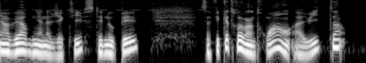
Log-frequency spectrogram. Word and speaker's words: sténopé: Sténopé, alors c'est un nom commun, hein, ça s'écrit, ça se prononce P à la fin, enfin et à la fin, mais c'est ni un verbe ni un adjectif. Sténopé, ça fait 83 en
